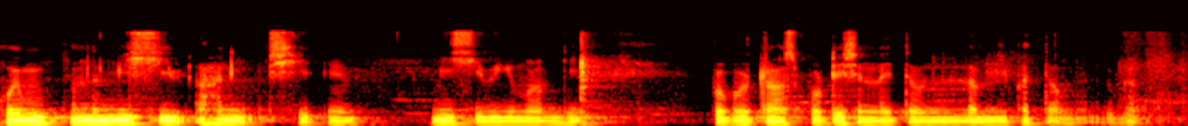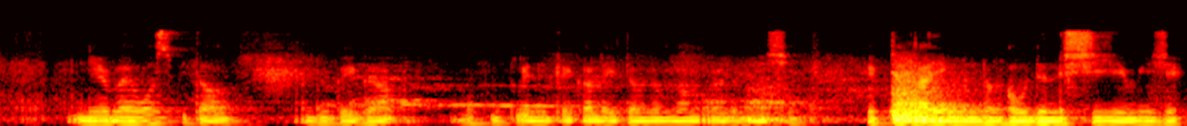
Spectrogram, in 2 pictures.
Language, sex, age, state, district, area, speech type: Manipuri, male, 18-30, Manipur, Chandel, rural, spontaneous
